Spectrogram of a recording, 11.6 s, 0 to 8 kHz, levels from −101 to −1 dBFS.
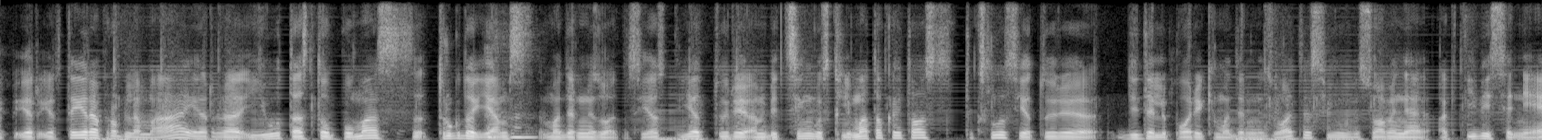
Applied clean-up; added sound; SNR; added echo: neural mask model RNNoise.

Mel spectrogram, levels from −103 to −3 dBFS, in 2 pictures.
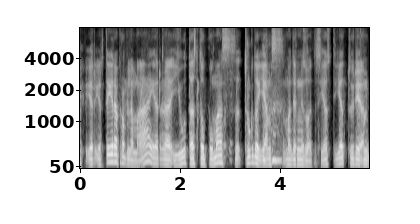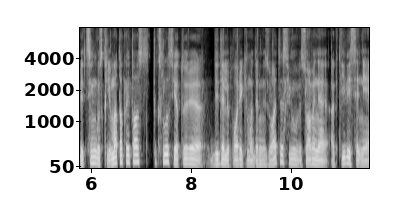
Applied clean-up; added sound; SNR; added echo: neural mask model Resemble Enhance denoiser.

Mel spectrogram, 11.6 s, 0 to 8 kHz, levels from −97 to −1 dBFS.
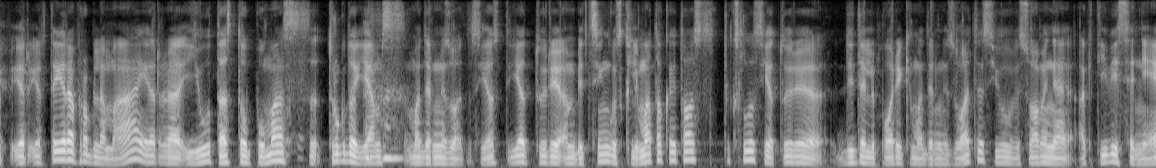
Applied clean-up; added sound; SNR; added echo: none; none; none; none.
